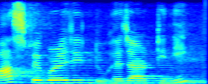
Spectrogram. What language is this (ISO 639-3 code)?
asm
